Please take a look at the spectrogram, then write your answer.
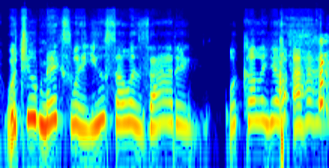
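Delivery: put-on high, gushing girly voice; mock swooning woman. Women fawning over his eyes, in a high gushing girly voice.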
